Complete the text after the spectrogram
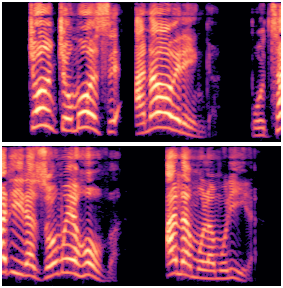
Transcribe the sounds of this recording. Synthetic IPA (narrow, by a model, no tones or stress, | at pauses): t͡ʃɔnt͡ʃɔmɔnsɛanawawɛɾɛŋɡa | pɔt͡sʰatiɾazɔmwɛjɛɦɔva̰ | anamulamuliːɾa̰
